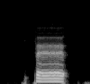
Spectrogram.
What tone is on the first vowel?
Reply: low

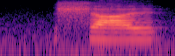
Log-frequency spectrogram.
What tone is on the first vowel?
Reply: low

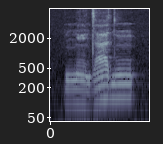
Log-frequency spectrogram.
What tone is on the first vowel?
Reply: low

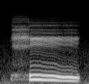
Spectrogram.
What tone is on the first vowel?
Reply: falling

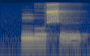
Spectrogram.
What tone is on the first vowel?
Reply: high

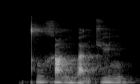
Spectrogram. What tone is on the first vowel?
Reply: high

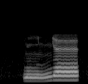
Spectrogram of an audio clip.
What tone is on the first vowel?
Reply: low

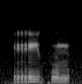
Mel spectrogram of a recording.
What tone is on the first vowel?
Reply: low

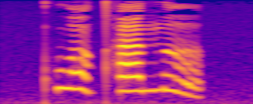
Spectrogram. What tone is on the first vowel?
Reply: falling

